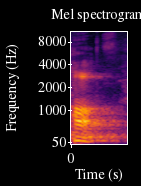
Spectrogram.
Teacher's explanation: इसका मतलब यह हुआ कि ह जो व्यंजन है वो महाप्राण भी होगा और सघोष भी होगा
